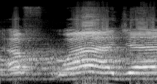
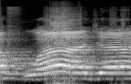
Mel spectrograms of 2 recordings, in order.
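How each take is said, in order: No difference in how they are said.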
